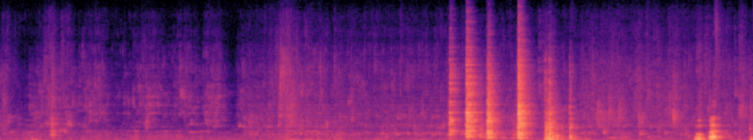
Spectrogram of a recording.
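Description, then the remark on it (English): Dishes and cutlery clatter and clink as they are rinsed in a little pail of dirty water, with sharp bursts of knocking and splashing toward the end over a low background hum. “Don't dip inside that container of dirty water.”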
